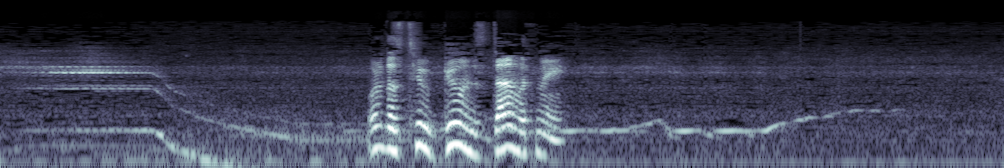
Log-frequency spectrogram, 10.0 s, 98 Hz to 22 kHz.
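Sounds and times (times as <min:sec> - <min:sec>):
electronic tone sliding downward: 0:00.0 - 0:09.7
steady low hum: 0:00.0 - 0:10.0.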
